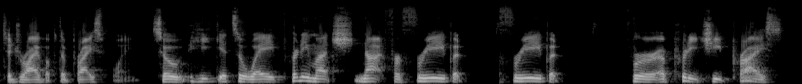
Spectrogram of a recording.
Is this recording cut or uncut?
cut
